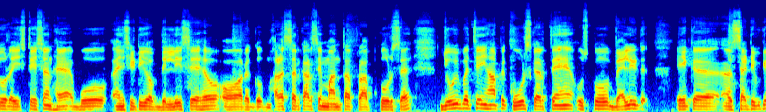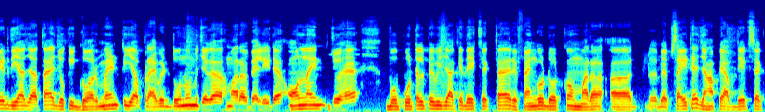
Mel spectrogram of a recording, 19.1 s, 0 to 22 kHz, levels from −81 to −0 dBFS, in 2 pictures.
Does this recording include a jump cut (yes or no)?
no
